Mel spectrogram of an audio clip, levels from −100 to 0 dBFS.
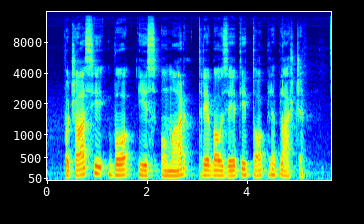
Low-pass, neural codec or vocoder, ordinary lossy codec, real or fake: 14.4 kHz; none; none; real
